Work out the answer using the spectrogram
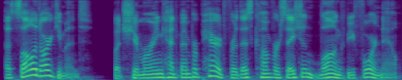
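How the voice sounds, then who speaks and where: A man's voice: medium pitch, normal speed, dry recording, clean studio sound. A man reading scripted fan fiction as the narrator of a story.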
